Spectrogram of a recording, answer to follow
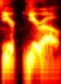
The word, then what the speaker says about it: gyro: So it's gyro. Gyro is how you pronounce it.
